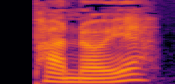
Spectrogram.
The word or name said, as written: paranoia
